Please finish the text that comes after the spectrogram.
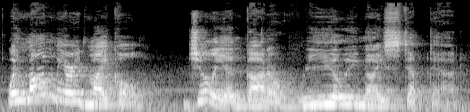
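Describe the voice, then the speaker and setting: A woman reading a picture book aloud to young children in an expressive storytime style, pausing to wonder aloud. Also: mid-range voice. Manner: animated, pauses to wonder aloud and question young listeners. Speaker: children's storytime reader at a library. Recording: roomy echo with clear background noise.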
